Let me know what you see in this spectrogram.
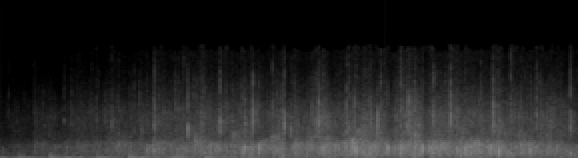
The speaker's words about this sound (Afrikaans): Aan die einde van die konsert is daar groot applous.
